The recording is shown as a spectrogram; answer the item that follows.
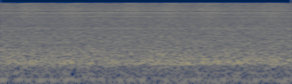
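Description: Steady machinery hum: a constant drone with a hiss over it, even and unbroken throughout.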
